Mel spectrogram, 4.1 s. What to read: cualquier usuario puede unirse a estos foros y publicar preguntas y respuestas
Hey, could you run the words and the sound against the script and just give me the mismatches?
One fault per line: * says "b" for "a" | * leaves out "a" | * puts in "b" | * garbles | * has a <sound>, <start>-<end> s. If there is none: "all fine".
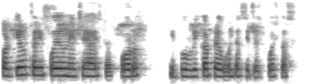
all fine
